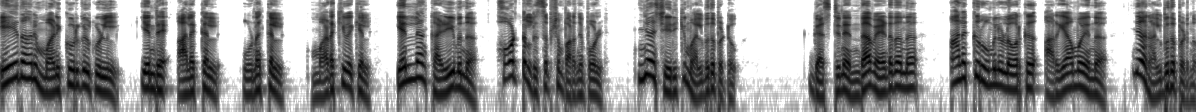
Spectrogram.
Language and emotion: Malayalam, surprised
